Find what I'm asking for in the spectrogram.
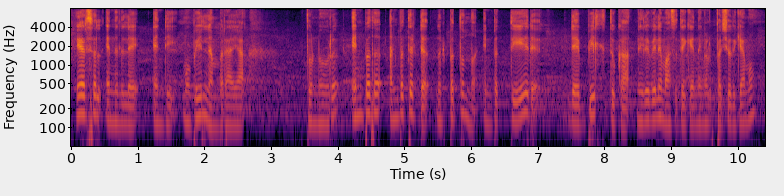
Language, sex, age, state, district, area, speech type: Malayalam, male, 18-30, Kerala, Idukki, rural, read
